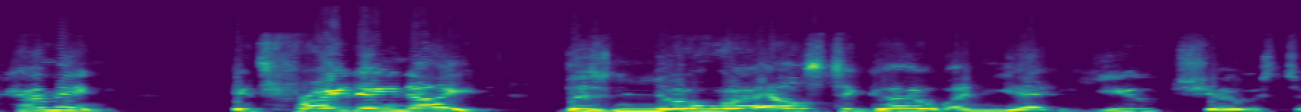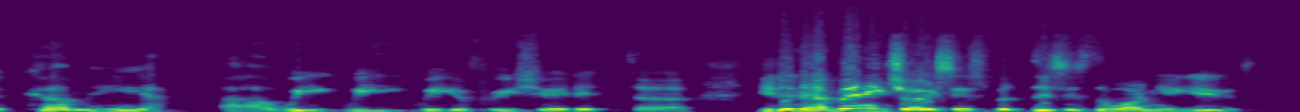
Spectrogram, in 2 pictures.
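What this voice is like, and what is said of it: British English accent. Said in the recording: “My name is ... I'm not exactly from round here. ... This is the accent you could have had”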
